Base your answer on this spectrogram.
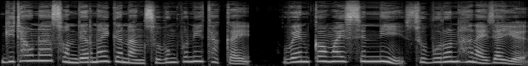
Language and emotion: Bodo, neutral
